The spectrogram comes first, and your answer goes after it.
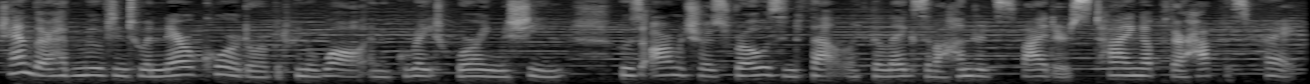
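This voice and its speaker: A woman acts an earnest, troubled young heroine in a period audio drama. Her voice sits at a middle pitch and her phrasing is careful and formal. Music plays clearly behind her. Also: fairly even intonation, moderate pace, lightly acted, poor audio. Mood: tense, haunted. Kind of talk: dramatic first-person narration and period drama acting.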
